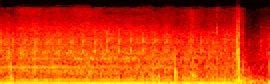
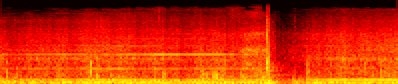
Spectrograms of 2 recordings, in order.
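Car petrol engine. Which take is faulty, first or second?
first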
